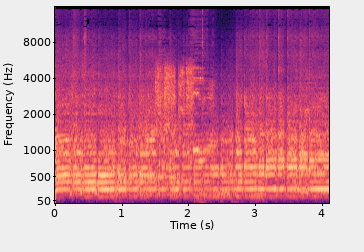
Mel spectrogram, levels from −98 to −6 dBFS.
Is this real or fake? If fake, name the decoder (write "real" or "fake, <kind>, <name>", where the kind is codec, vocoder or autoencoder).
fake, codec, SNAC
